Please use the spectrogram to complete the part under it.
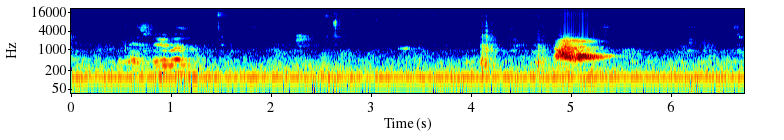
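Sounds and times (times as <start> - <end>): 
steady low hum: 0.0 - 6.7
speech: 0.7 - 1.5
dog barking: 4.8 - 5.5.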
